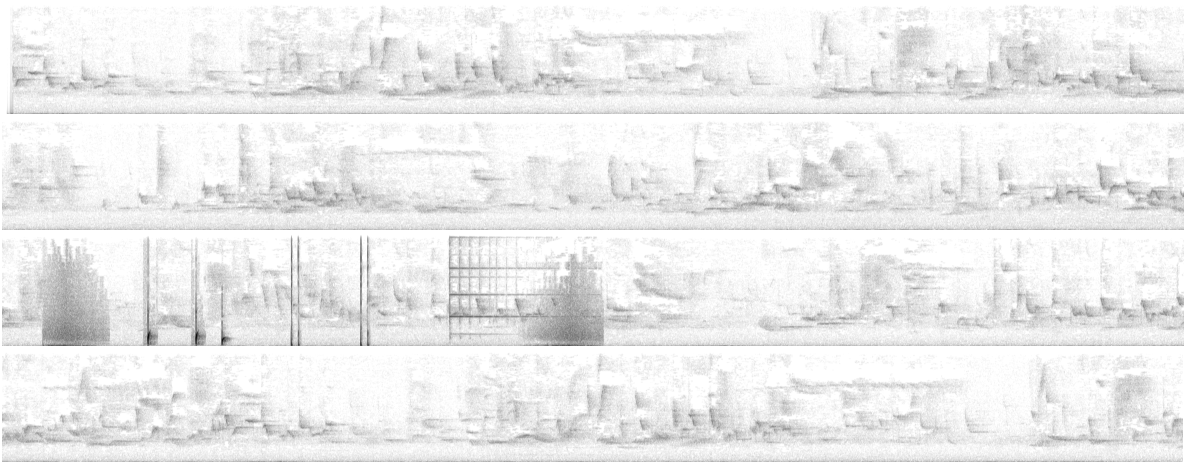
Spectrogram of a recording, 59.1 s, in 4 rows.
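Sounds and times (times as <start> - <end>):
small birds chirping: 33.2 - 34.6.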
